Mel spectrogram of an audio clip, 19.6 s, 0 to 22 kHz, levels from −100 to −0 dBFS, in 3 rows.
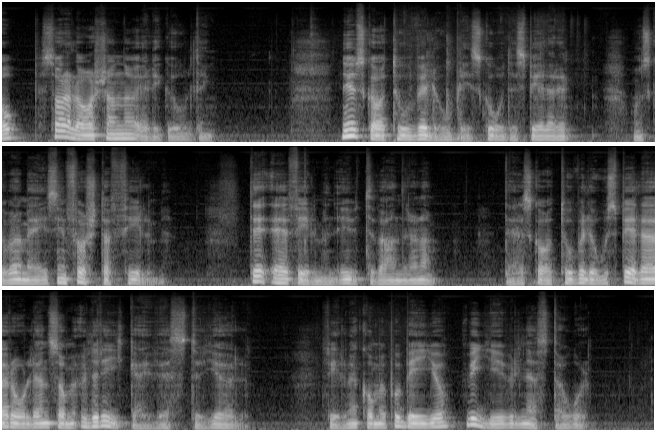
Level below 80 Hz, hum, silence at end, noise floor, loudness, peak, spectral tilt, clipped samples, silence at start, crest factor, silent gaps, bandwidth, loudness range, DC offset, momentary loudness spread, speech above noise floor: -50 dBFS; none; 0.65 s; -60 dBFS; -29 LUFS; -10 dBFS; -6.5 dB/octave; under 0.1%; 0 s; 18 dB; none; 15 kHz; 4 LU; under 0.1%; 14 LU; 32 dB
